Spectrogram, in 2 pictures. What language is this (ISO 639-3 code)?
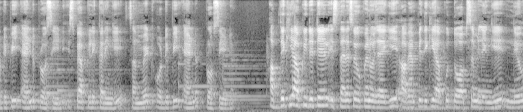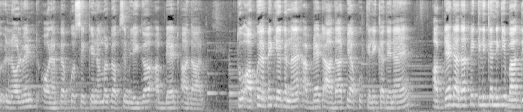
hin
